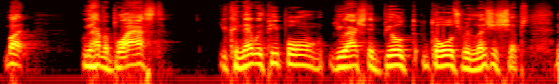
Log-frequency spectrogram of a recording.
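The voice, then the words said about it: Hoarse, nearly lost voice. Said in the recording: “my voice is still, you know, still gone, right? It's barely coming back ... I keep losing my voice.”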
